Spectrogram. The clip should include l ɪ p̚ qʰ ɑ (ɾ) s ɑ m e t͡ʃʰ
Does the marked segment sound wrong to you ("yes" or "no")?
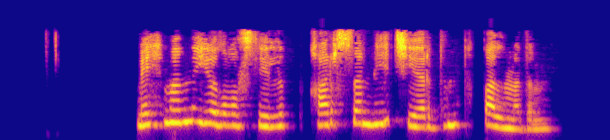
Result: no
